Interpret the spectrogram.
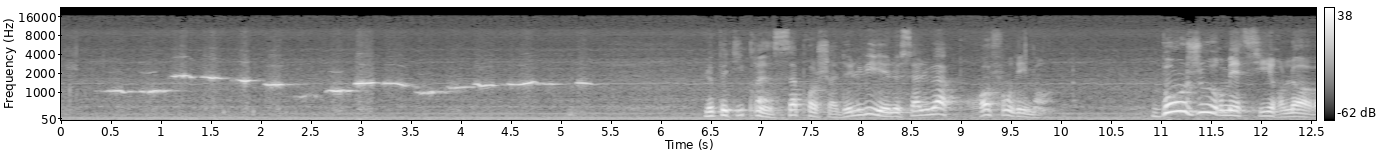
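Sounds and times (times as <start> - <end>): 
faint low hum: 0.0 - 12.5
person whistling a lilting casual tune: 0.5 - 5.4
speech: 6.5 - 10.0, 10.9 - 12.5.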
